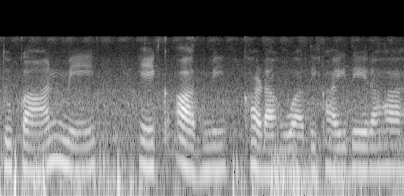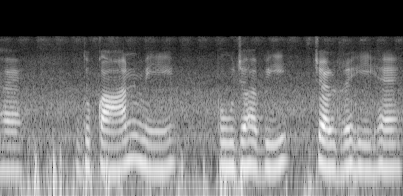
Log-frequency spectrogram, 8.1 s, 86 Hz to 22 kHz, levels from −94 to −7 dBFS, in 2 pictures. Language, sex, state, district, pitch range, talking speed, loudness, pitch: Hindi, female, Punjab, Pathankot, 175-195 Hz, 125 wpm, -19 LUFS, 185 Hz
